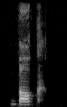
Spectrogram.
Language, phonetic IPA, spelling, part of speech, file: Polish, [bɔk], bok, noun, Pl-bok.ogg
